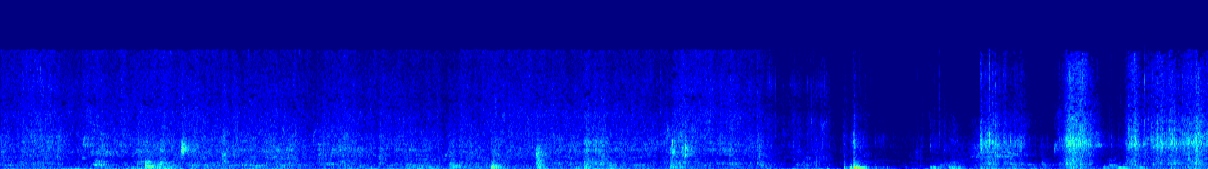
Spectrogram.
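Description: Food pieces clatter into a metal bowl.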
